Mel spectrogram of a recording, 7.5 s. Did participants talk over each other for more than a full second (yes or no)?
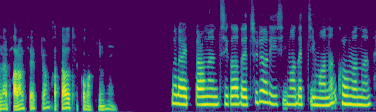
no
